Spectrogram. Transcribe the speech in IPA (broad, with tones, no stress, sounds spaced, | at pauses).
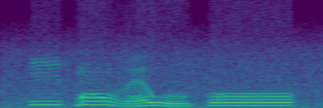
i˦ ɓ ɔ̃˦ v ɛ˨˦ w ũ˨ p oː˦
